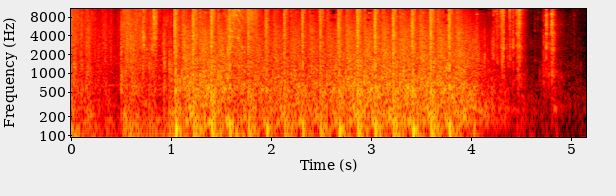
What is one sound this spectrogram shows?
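A gun fires in a rapid burst of shots.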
